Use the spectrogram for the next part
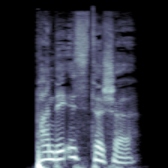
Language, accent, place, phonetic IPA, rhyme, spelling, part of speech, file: German, Germany, Berlin, [pandeˈɪstɪʃə], -ɪstɪʃə, pandeistische, adjective, De-pandeistische.ogg
- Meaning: inflection of pandeistisch: 1. strong/mixed nominative/accusative feminine singular 2. strong nominative/accusative plural 3. weak nominative all-gender singular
